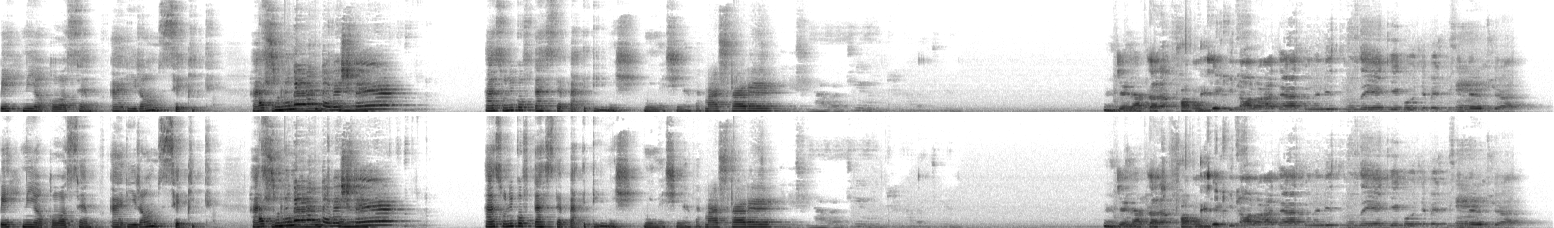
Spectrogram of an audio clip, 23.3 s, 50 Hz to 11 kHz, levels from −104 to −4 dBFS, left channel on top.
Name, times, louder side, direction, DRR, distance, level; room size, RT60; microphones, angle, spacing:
voice 1, 0.0-1.4 1.7-3.0 3.8-5.6 7.3-10.5 16.6-17.4 17.7-18.2, right 3 dB, 65° right, 8 dB, 0.7 m, -22 dB
voice 2, 3.9-5.9 10.6-11.6, right 1 dB, 15° right, 7 dB, 0.6 m, -18 dB
voice 3, 11.6-13.1 21.8-22.3, equal, 35° right, 1 dB, 4.8 m, -41 dB
voice 4, 16.7-22.7, equal, ahead, 2 dB, 1.0 m, -30 dB
25.0 x 12.5 x 2.7 m, 0.77 s
head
